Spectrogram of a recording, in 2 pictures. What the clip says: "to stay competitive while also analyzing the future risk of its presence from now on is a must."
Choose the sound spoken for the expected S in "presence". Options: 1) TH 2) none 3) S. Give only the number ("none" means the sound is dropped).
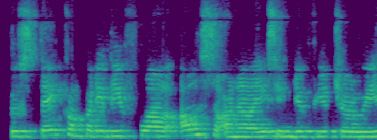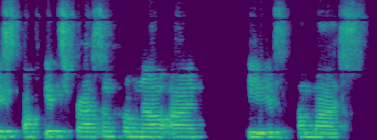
2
